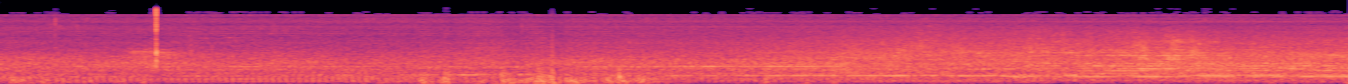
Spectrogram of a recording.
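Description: Outdoor background noise: a steady hiss with a faint low hum joining in the second half, and a single sharp click about a second in.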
